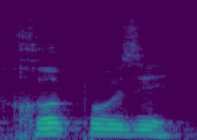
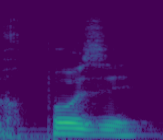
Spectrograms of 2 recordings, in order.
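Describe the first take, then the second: First: The vowel after the first r is pronounced. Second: The vowel after the first r is dropped. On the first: "on peut très bien dire reposer" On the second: "je ne dis pas le E"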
